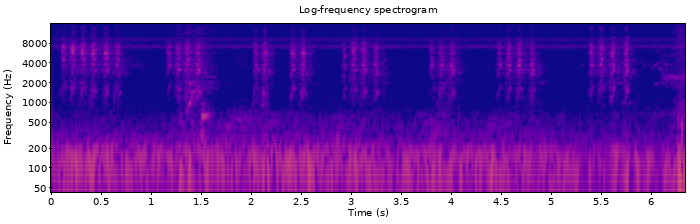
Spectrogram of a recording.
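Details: Myna repeating short harsh rasping bursts about every half second, with a low droning background noise and a brief click near the end.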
